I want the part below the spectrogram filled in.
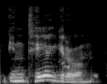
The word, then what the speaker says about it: Integro: Och det heter, eh, kan jag uttala det då? In ja, det... – Integro. Ja, exakt. 149 kronor.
